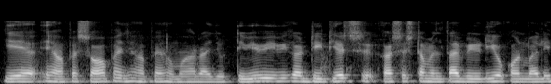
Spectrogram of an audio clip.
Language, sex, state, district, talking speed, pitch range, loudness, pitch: Hindi, male, Bihar, West Champaran, 215 wpm, 130-140 Hz, -17 LUFS, 135 Hz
